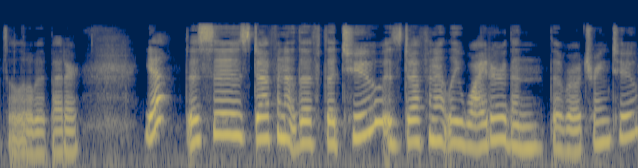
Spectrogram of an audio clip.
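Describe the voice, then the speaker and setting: A quiet woman with a dark, mellow tone and fairly high pitch talks at a moderate pace, with lively intonation and big swings in loudness. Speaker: coloring book illustrator, art tutorial creator. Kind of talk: tutorial. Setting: home art studio. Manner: gets quiet while drawing; casual, conversational.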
